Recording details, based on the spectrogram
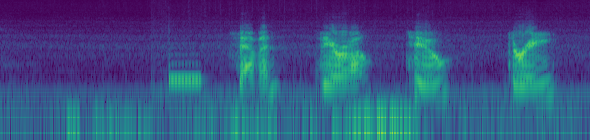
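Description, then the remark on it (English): A steady low line hum, then a short dialing beep as a real phone call is placed to a Las Vegas number, followed by four separate warbling, voice-like ringing tones with shifting pitch, evenly spaced about a second apart. “This is the first time we've actually done an actual phone call.”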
